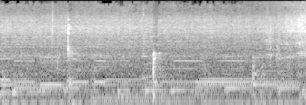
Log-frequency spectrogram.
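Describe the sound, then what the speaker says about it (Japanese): Tomatoes fry in a pan for a Goa prawn curry, giving a steady soft sizzle with occasional small pops and a scrape of stirring, close and continuous with no voices. "トマトもまたピチピチ言うぐらいまで炒めます。"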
